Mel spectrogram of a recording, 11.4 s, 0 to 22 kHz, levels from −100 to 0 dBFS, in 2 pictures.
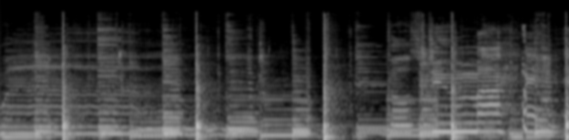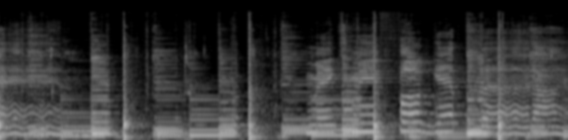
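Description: At 5.19 s to 5.27 s there is damaged data in the compressed stream: corrupted bytes leave the decoder unable to read those frames, so it loses sync and hunts for the next frame header. The spectrogram and waveform show a discontinuity lasting about 84 ms.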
